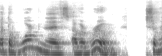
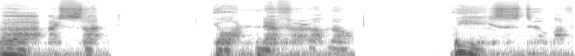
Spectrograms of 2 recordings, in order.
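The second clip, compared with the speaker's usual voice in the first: deep, resonant, hushed whispered motherly voice; 7 semitones lower, 12 dB quieter than usual. Narrator voicing the dragon speaking to the listener in his mother's voice: deep resonating motherly voice. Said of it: "it sounds like your mother's voice, but it has a deep resonating tone to it".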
